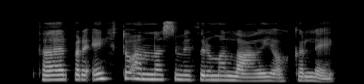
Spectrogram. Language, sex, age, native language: Icelandic, female, 50-59, Icelandic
